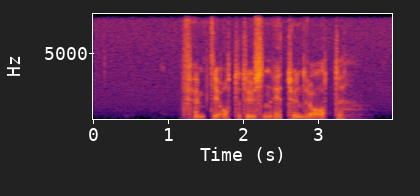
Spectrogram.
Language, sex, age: Norwegian, male, 56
